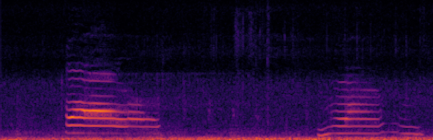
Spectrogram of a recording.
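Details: Stray cat sheltering under trees calls out happily at the sight of a person: two clear, tonal meows, the second starting low and bending upward before dropping, over a constant low outdoor rumble.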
